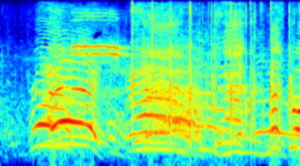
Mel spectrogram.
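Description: Spectators yelling and cheering at a soccer match, several voices overlapping in long drawn-out shouts that start about half a second in. A brief high steady whistle sounds about a second in.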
